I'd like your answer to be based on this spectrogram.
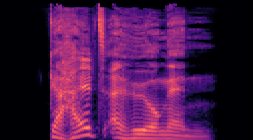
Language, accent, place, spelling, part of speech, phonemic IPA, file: German, Germany, Berlin, Gehaltserhöhungen, noun, /ɡəˈhaltsʔɛɐ̯ˌhøːʊŋən/, De-Gehaltserhöhungen.ogg
- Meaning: plural of Gehaltserhöhung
